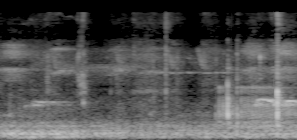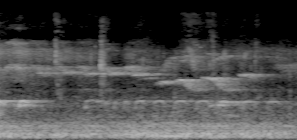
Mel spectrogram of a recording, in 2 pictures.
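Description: Birds chirping, with a few short clicks and smacks of someone eating with her fingers, the loudest a little under three seconds in.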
